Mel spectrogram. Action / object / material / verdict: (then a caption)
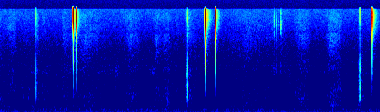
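flick / glass marbles / glass / none. Glass marbles are flicked so they strike each other, producing quiet, sharp, bright glass clicks that come singly and in quick pairs or clusters. Each click dies away almost instantly over a faint low background hiss, with short pauses between groups.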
